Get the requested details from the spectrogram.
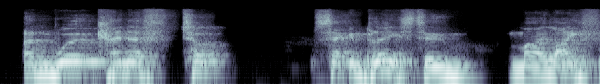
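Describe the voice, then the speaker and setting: Speaking very slowly, a man talks with a Geordie accent. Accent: Geordie (Newcastle). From northern England, Newcastle. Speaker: advertising agency CEO. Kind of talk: interview conversation. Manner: hesitant, many fillers and repetitions.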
